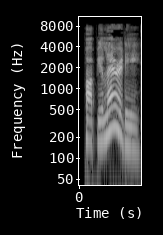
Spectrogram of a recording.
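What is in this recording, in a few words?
"popularity", American English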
